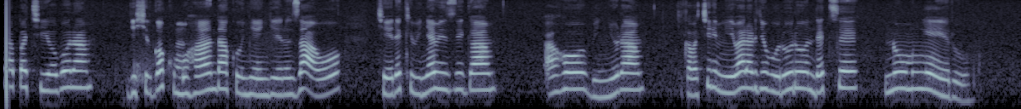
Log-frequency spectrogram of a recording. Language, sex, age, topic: Kinyarwanda, female, 18-24, government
